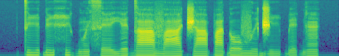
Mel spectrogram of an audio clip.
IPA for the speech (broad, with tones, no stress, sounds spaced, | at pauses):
t iː˦ ɗ i˦ h i˦˨ ɡʷ ĩ˨ s eː˨ j e˦ d aː˦ v aː˨˦ t͡ʃ aː˧ p a˦ ɗ oː˦ v ɨ˧ d͡ʒ iː˨ ɓ e˨ ɡ ɛ̃˦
